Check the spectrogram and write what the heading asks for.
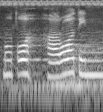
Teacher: طا اور را گرین دونوں حروف موٹے یعنی پر پڑھے جائیں گے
